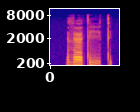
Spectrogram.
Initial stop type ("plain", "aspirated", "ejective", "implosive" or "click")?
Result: plain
